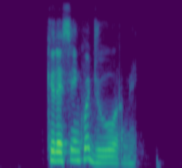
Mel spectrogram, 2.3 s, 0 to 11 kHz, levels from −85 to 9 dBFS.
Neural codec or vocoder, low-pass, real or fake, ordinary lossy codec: codec, 16 kHz, 2 kbps, X-Codec, HuBERT features, trained on balanced general audio; 7.2 kHz; fake; Opus, 16 kbps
